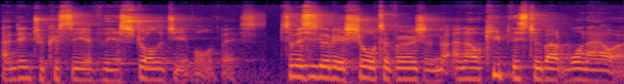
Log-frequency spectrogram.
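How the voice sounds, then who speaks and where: Here is a man with a British accent. His pitch is fairly high and his intonation fairly even. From Britain. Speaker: astrologer. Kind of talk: presentation.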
